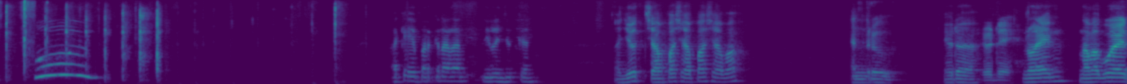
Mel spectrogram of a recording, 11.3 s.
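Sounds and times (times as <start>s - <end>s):
hand clapping: 0.0s - 3.8s
speech: 4.0s - 5.5s, 6.2s - 7.6s, 8.5s - 11.2s.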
